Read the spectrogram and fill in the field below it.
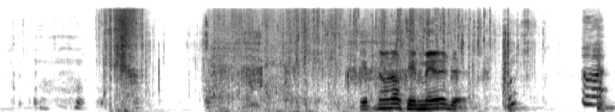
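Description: A woman crunches and gulps food noisily.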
